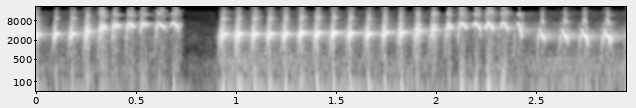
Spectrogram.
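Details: Clear, loud song of a greater green leafbird recorded in the Indonesian wild: fast, evenly spaced trilling notes with a bright whistled quality, broken by one short pause.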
